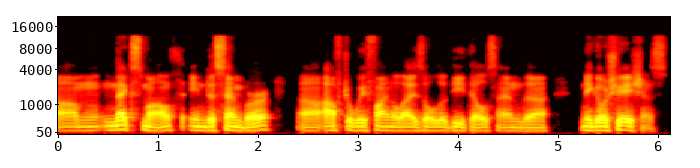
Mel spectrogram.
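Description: A man with a plain, everyday voice speaks at a fairly low pitch and a fairly slow pace over a quiet background. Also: dry sound with no echo. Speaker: event host, moderator. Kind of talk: formal introduction of a guest speaker.

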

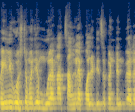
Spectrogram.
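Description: A man with a fairly high voice speaks in a flat monotone. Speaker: activist and former government employee. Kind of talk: video monologue. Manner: impassioned.

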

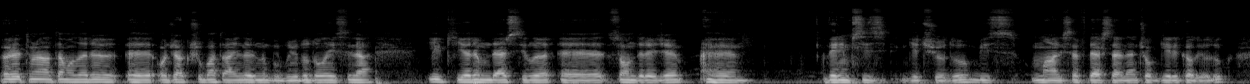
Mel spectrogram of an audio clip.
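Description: Speaking in a Greek accent, a man uses a fairly low pitch and a monotone, flat intonation. His loudness stays very even and his pace is fairly slow. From Turkey, Istanbul Greek (Rum) minority. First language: Greek (speaking Turkish). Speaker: community member. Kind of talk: personal testimony. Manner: hesitant, many fillers. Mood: calm, reflective. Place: home room. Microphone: phone near.

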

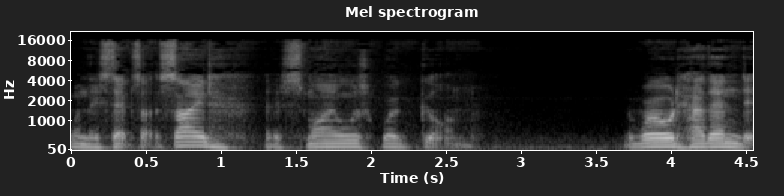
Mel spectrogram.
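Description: A man speaks with a dark, mellow tone and fairly even intonation. His voice is somewhat breathy. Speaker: YouTuber and fan fiction writer. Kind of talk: scripted narration.

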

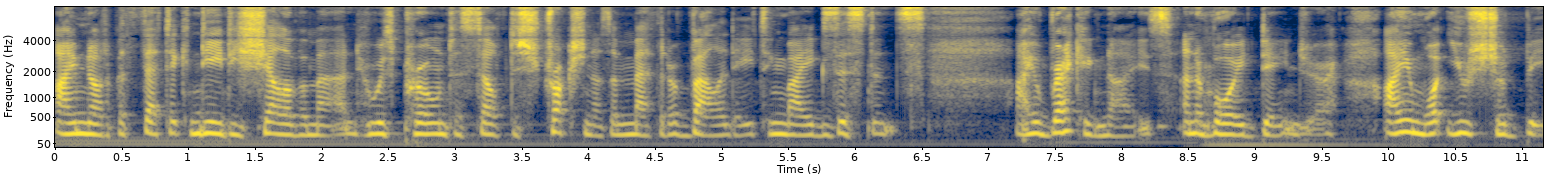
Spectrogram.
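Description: A woman in a put-on character voice hisses in a furious tone at a moderate pace and medium pitch, on a very clean recording with a silent background. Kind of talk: sharp, self-assured tirade. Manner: furious, spiteful hissing.

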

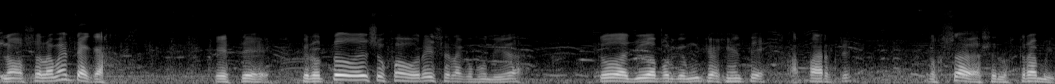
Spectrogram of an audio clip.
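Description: Crowd noise sits behind a man whose fairly high voice carries lively intonation. He speaks at a fairly slow pace with long, frequent pauses, and the sound is dry with no echo. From Argentina. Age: 70s. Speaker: local resident. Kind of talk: street interview. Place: open country. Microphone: handheld.

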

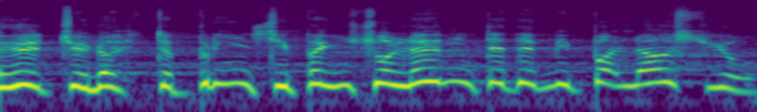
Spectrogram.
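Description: A put-on character voice at high pitch moves at a fairly slow pace over clear background noise. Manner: angry, commanding.

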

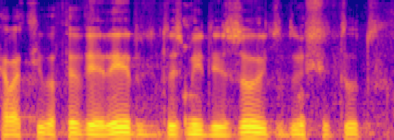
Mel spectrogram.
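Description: Fairly low male voice with ordinary pitch variation, delivered at a fairly slow pace. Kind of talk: formal legal opinion. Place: hall. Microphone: podium.

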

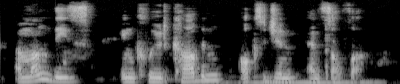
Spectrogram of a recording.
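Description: The voice is somewhat breathy, with a quiet background. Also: man. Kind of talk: educational presentation narration.

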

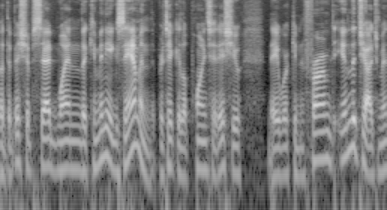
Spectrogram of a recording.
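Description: Over a quiet background, a man rattles along at a very fast pace. His fairly low pitch has ordinary variation. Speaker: news anchor. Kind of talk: news reading. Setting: studio. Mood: calm formal delivery. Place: studio. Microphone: lapel.

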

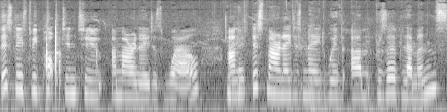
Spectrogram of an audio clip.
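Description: A woman speaks with ordinary pitch variation and big swings in loudness. Background noise is noticeable. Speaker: cooking demonstrator. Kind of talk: tutorial. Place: garden.

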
